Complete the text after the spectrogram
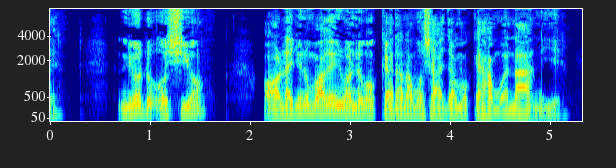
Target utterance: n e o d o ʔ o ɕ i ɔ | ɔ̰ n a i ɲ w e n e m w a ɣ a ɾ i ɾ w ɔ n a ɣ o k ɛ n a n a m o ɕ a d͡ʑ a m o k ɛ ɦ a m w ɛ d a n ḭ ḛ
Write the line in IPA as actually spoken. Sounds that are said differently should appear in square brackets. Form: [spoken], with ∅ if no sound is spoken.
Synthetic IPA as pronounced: n e o d o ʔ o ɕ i ɔ | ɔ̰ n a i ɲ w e n e m w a ɣ [e] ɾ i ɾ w ɔ n [e] ɣ o k ɛ n a n a m o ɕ a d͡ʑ a m o k ɛ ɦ a m w ɛ [n] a n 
